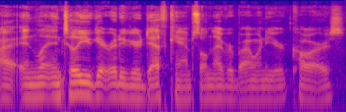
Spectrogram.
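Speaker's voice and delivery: ordinary talk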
